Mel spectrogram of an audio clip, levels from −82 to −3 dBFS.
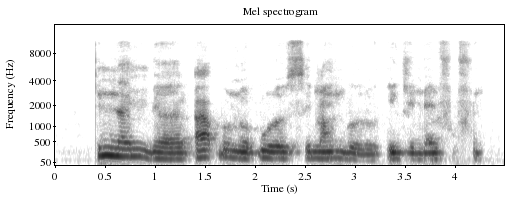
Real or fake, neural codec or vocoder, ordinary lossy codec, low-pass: fake; codec, 24 kHz, 3 kbps, HILCodec; none; 10.8 kHz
